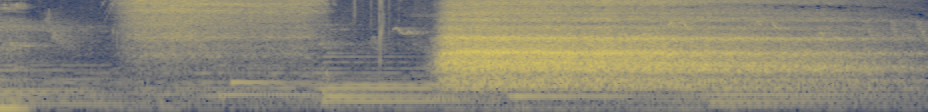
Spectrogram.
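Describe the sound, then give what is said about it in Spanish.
A slow, deep breath drawn in, followed by a long, loud, airy exhale, with soft sustained music underneath. “Escucha tu respiración.”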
